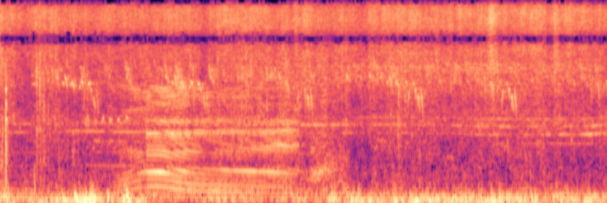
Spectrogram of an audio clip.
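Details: Cattle out roaming a field. A single drawn-out low moo lasts nearly two seconds, swelling upward at the start and then easing gently downward, over steady low outdoor rumble and occasional thumps.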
